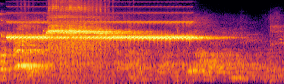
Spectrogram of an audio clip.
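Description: Wrestling time-clock buzzer: one loud, steady, high-pitched tone about three seconds long that then dies away in the gym, marking the end of a period.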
